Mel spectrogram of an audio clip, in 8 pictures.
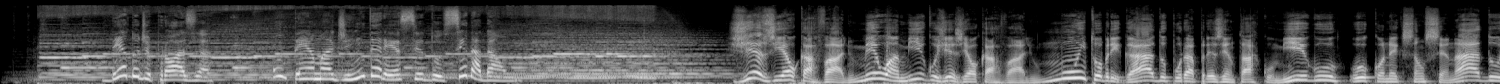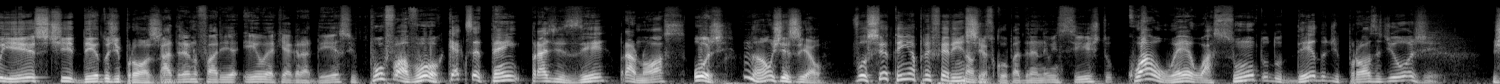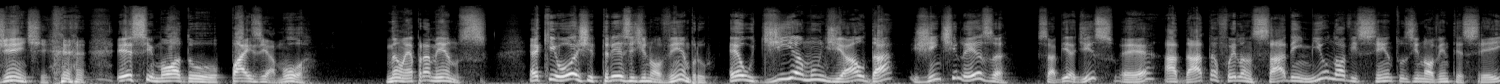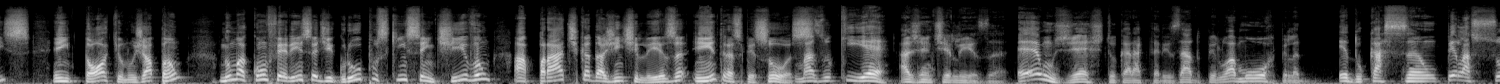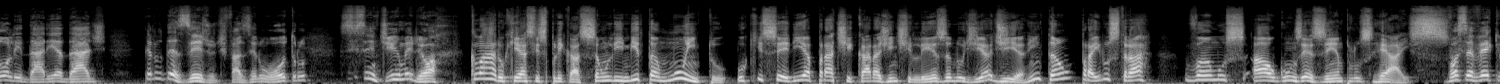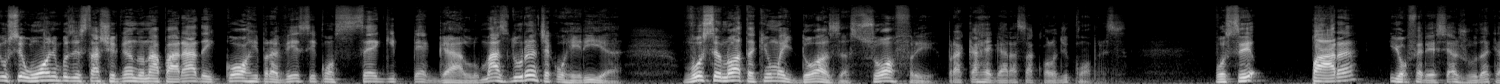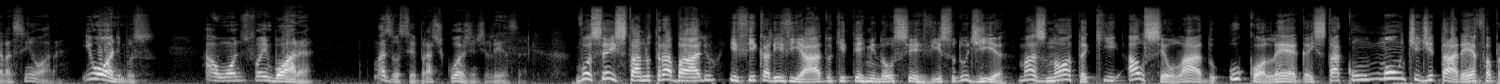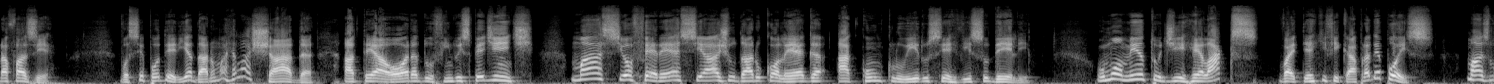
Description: Gentileza pode ser um gesto de educação, de solidariedade ou de cuidado, é o desejo de fazer o outro se sentir melhor. Ouça no bate-papo como pequenos gestos de gentileza podem fazer bem, tornando a vida em sociedade menos dura e mais acolhedora.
